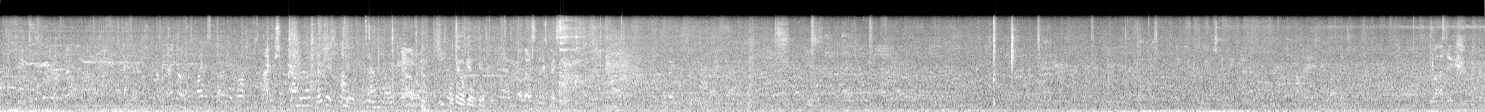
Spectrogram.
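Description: Outdoor street noise hums steadily with a low rumble.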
